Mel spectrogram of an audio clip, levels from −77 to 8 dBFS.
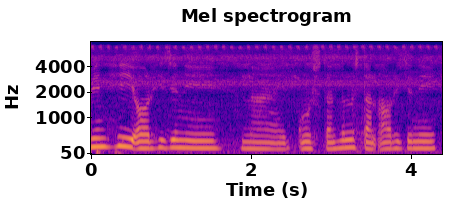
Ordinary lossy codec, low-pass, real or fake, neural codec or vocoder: AAC, 48 kbps; 7.2 kHz; real; none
